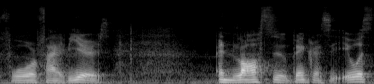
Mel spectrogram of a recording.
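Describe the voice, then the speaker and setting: A man with a Chinese accent speaks in a fairly low pitch at a moderate pace. His intonation is fairly even. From Taiwan (Taipei), moved to US at 13. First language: Mandarin Chinese. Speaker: real estate agent leader. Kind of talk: interview testimony.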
